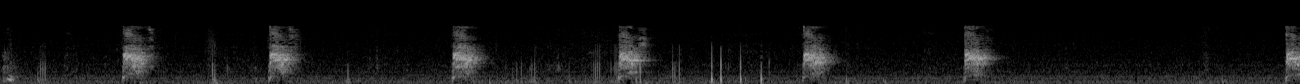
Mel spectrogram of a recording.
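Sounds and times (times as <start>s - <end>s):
small dog barking: 1.2s - 1.6s, 2.7s - 3.1s, 4.5s - 5.0s, 6.2s - 6.6s, 8.0s - 8.4s, 9.6s - 10.1s.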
